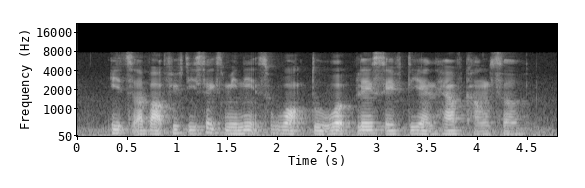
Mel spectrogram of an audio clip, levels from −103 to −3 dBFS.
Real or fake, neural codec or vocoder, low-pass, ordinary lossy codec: real; none; none; none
